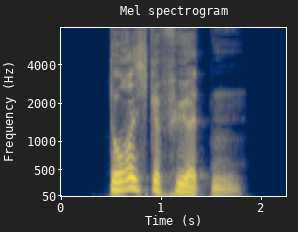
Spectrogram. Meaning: inflection of durchgeführt: 1. strong genitive masculine/neuter singular 2. weak/mixed genitive/dative all-gender singular 3. strong/weak/mixed accusative masculine singular 4. strong dative plural
- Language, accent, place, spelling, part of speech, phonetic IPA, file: German, Germany, Berlin, durchgeführten, adjective, [ˈdʊʁçɡəˌfyːɐ̯tn̩], De-durchgeführten.ogg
